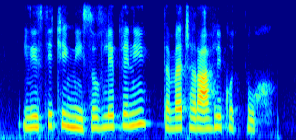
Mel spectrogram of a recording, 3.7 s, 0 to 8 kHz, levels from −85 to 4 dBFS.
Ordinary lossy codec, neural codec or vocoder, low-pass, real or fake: Opus, 24 kbps; codec, 24 kHz, 1 kbps, SNAC; 7.2 kHz; fake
